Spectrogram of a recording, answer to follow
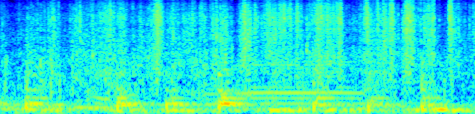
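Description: Music playing, with a held note starting about halfway through, over short clicks and crowd noise.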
